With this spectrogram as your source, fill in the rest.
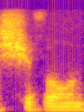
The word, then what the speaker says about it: Siobhan: Am I pronouncing your name correctly, Siobhan? Forgive me if I'm not. Absolutely. Beautiful. Yeah, perfect.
